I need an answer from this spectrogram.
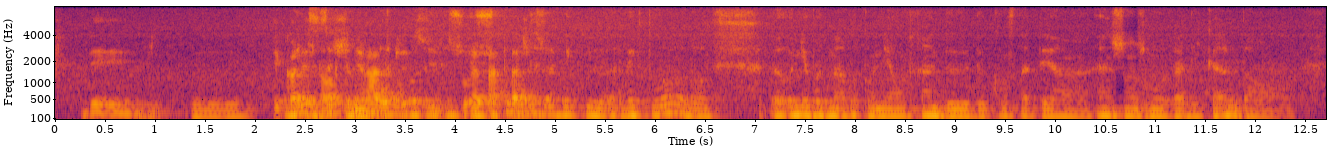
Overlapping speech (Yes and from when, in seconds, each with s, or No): Yes, from 2.3 s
